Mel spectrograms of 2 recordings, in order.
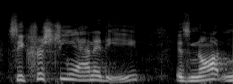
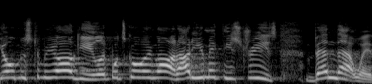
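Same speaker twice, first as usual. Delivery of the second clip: put-on pitched-up Brooklyn accent; 8 semitones higher, 4 dB louder than usual. Retelling Daniel questioning Mr. Miyagi: Daniel in Brooklyn accent. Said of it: "That's my, like, Brooklyn accent there".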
